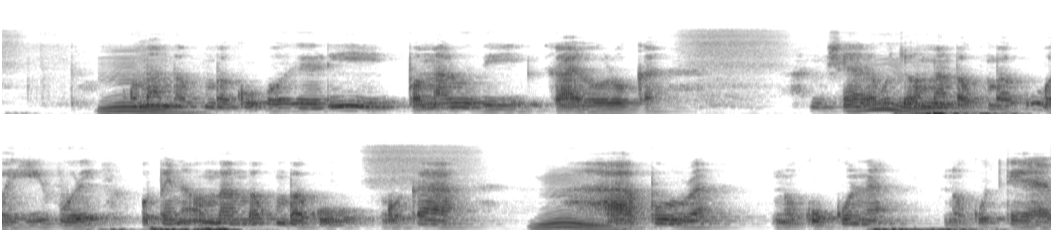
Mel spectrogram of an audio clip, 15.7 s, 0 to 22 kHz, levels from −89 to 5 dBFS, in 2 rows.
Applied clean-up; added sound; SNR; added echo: none; Respiratory sounds; 5 dB; reverberation time 0.5 s.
